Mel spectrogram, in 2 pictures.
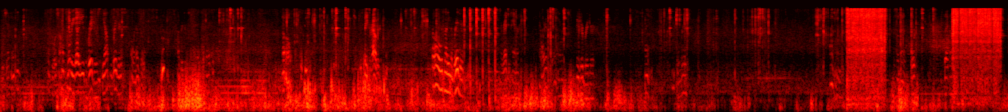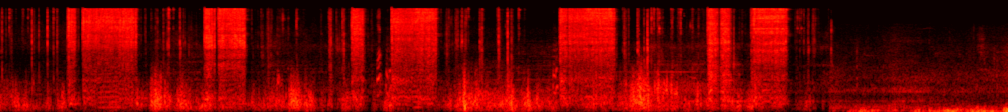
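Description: Hand ratchet wrench tightening the flange nuts on a fire hydrant extension: repeated short runs of ratchet clicking, each about half a second, through the second half.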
